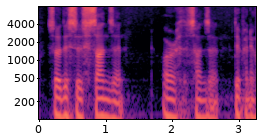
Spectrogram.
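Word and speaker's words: 三千: San zen. Okay, san zen. San zen. Okay, so this is sanzen or sanzen, depending how you want to see it.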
